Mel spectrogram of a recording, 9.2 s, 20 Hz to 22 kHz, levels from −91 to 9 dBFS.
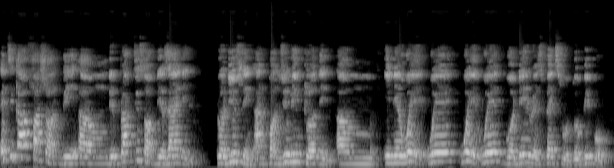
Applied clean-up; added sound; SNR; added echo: none; none; none; reverberation time 0.3 s.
